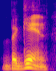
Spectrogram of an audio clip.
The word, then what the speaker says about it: begin: Also, we have such verbs as begin. So listen, begin, not begin. So we put the stress on the second syllable, begin.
